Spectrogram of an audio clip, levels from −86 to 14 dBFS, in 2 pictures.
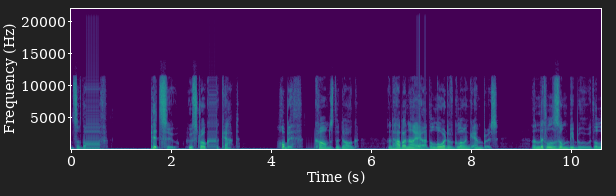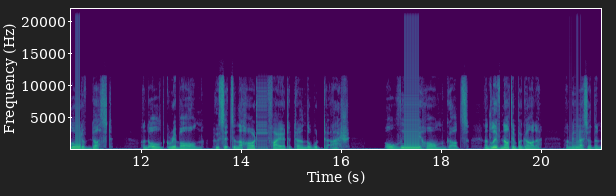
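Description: Bluetooth stutter breaks the speech at 0.31–0.57, 2.77–2.90, 4.71–4.87, 6.90–7.11, 10.68–10.79, 14.34–14.53, 17.27–17.56 and 20.57–20.80 s. Lost packets make the receiver replay its last short buffer, so each gap is a buzzy machine-gun repeat of about 100 to 290 ms. On a waveform it looks like identical copied slices. On a spectrogram it shows as vertical striping. Speech then resumes further on. The 6.90 and 20.57 s events are broken up into shorter runs.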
